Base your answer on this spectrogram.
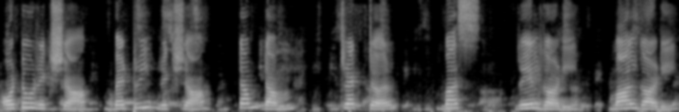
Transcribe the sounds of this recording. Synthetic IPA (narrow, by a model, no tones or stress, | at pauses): ɔːʈoːɾɪkʂabɛːʈɾiɾɪkʂaːʈɐmʈɐm | ʈɾeːk̚ʈəɾ | bɐs | ɾeːlɡaːɽimaːlɡaːɽi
